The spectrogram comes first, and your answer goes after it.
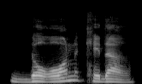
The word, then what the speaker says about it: Doron Keidar: So is it Doron Keidar? Doron Keidar. So try to roll your R's more like Spanish.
